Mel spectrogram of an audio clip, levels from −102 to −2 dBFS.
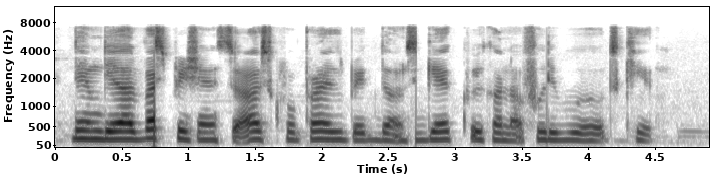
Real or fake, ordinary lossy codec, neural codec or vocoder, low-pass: real; none; none; 7.2 kHz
